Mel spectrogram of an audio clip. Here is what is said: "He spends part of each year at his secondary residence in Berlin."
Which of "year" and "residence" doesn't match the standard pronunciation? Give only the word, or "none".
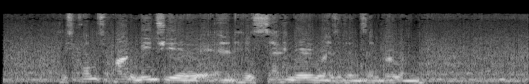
none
